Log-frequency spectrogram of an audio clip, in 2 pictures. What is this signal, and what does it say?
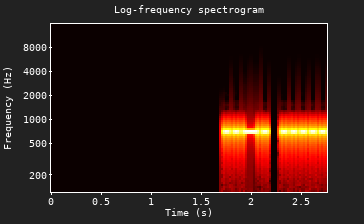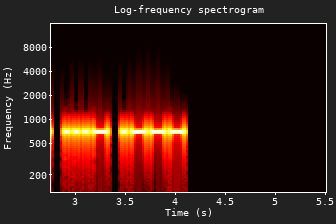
Morse code, heard as a keyed tone, about 25 wpm, 700 Hz. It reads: F5VJ
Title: DXCC-100 Call Signs - 4 Characters - 25wpm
